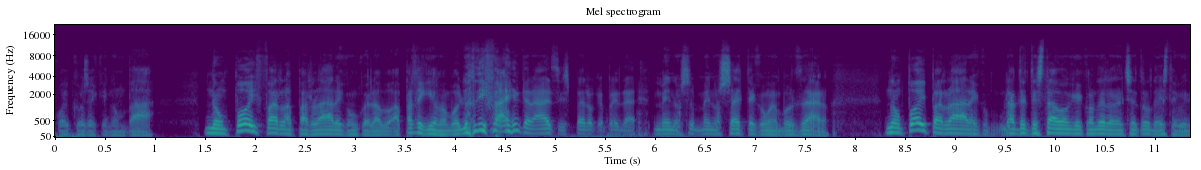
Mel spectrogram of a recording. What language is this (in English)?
Italian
